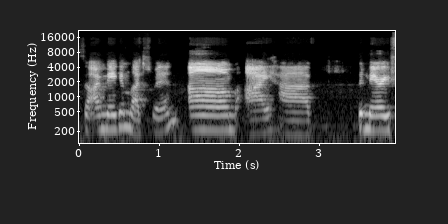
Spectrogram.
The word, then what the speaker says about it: Lutchman: yourself to that so how you say it is luxman so i'm megan lechman um i have been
